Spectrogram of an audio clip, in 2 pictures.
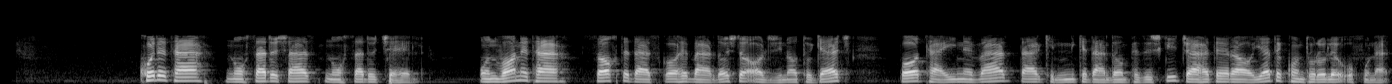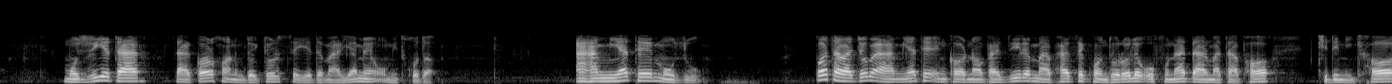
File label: voice recorder; tarjoman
